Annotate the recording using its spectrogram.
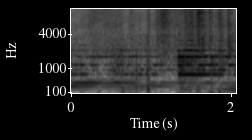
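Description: Large church bell tolling for the Saturday evening helgmål ringing, which marks the start of Sunday. The hum of one stroke fades, and the next strike sounds about a second and a third in, setting off a fresh stack of ringing tones.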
